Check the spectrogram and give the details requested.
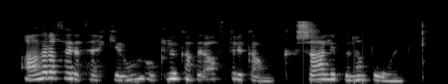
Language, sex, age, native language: Icelandic, female, 50-59, Icelandic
